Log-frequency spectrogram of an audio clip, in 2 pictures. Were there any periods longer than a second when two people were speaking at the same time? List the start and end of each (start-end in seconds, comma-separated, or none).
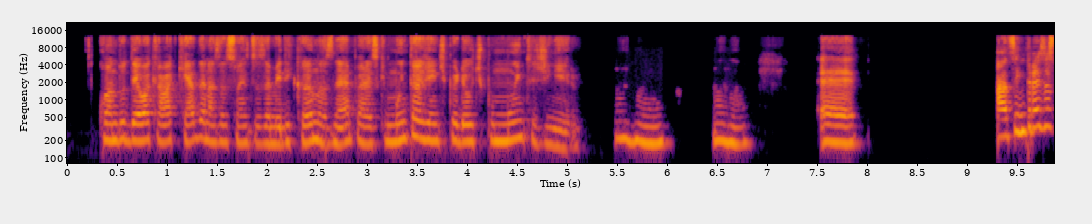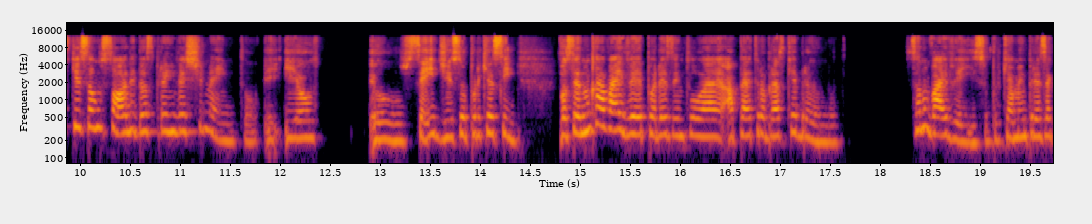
none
